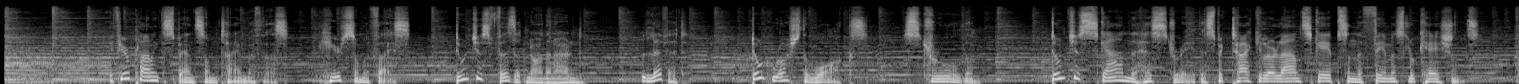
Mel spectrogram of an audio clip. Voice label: Commercial Voicereel

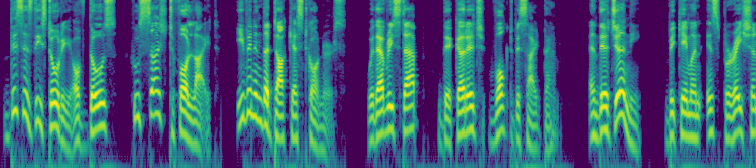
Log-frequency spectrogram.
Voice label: English Documentary Narration

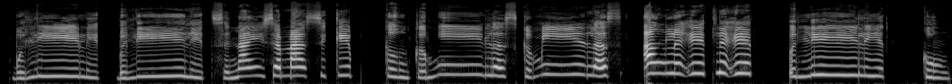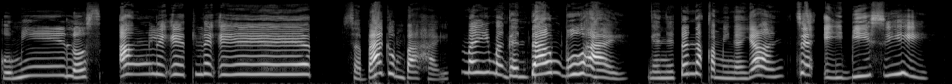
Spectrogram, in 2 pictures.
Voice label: Commercial Tagalog

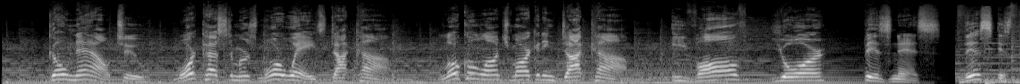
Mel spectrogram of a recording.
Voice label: Podcast

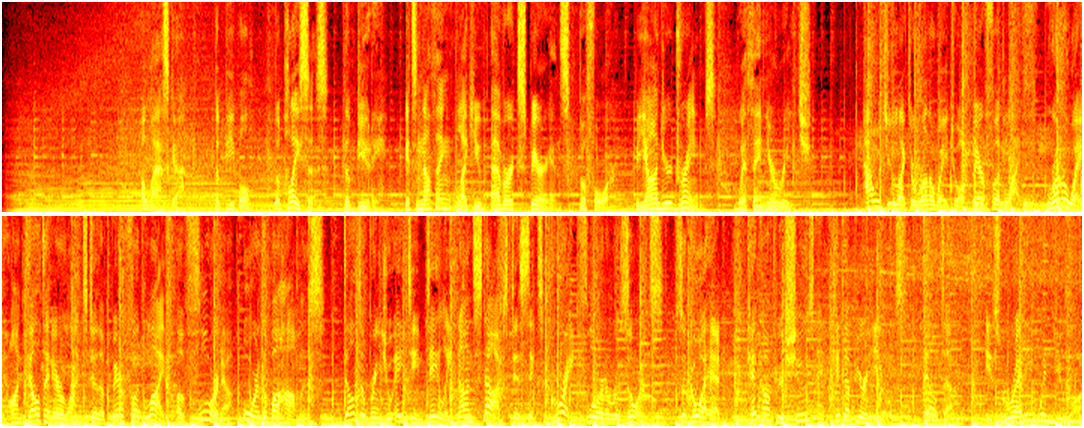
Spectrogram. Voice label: Commercial Voice Over

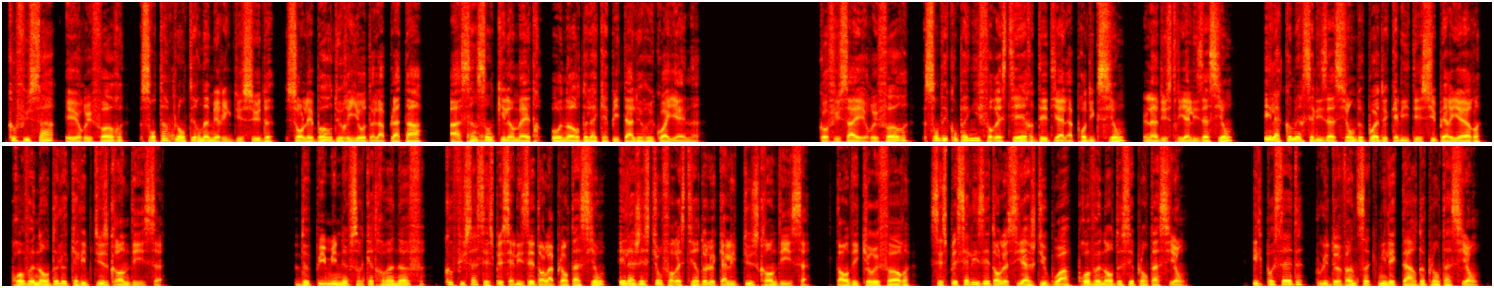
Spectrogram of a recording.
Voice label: docu; rousseau

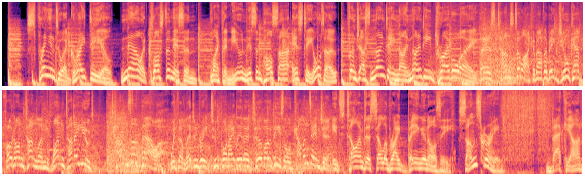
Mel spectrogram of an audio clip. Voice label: Radio

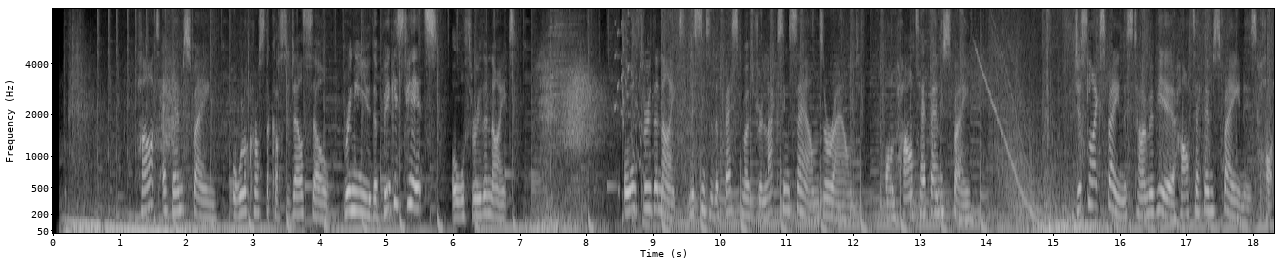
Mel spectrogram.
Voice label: Radio Ident

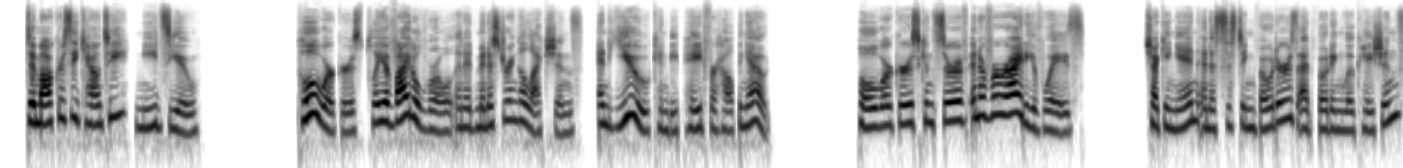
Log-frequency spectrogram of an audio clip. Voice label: PSA; Poll Workers

